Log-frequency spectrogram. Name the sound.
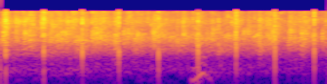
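audience applauding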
